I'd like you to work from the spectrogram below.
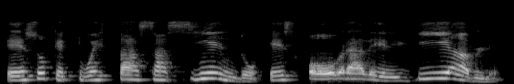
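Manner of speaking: slow, weighty rebuke; measured stern scolding. Retold or imitated. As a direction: lay down each word like a verdict. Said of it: "yo le hablé muy fuerte a la hermana".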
